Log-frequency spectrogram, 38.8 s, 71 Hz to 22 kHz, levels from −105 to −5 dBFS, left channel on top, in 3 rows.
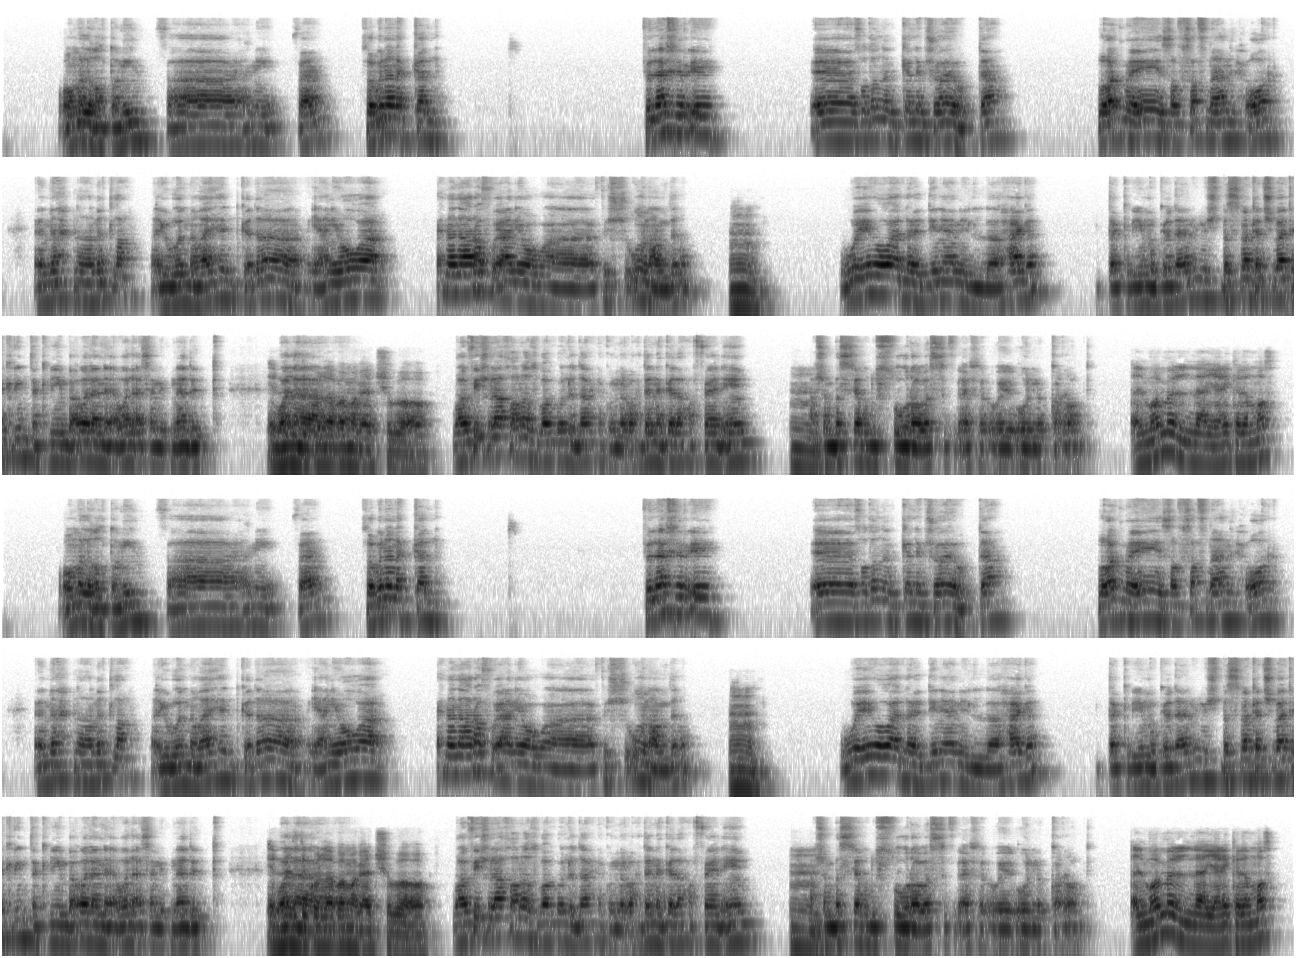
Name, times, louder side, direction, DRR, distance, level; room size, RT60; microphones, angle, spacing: voice 1, 0.6-3.3 3.6-4.4 6.4-7.2 8.1-10.0 11.0-12.7 13.2-16.8 17.3-19.8 21.3-23.3 24.0-27.9 28.6-29.5 30.4-33.4 33.9-36.7, left 2 dB, 5° left, 0.4 m, -24 dB
voice 2, 20.2-20.6 28.5-30.1 33.7-34.1 37.1-38.5, right 2 dB, 80° right, 0.6 m, -23 dB
2.3 x 2.0 x 3.2 m
head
